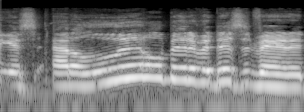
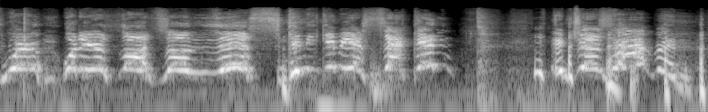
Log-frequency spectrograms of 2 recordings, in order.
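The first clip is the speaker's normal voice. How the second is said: high, slow, frantic mock reporter voice. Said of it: "mock reporter chasing a sound bite".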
